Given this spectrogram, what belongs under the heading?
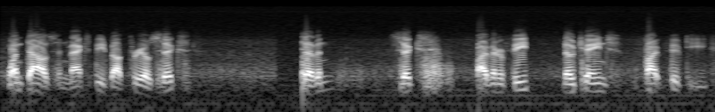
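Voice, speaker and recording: A shuttle crewmember in the cockpit calls out altitudes and speeds for landing in clipped, matter-of-fact callouts over the crew headset intercom. His voice is fairly low and steady, unhurried, with long pauses. The archival cockpit audio is dull with a faint hiss.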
